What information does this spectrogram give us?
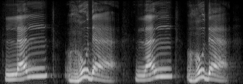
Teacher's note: Нужно избегать правила калькаля в лям, так как его нету. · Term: без правила калькаля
